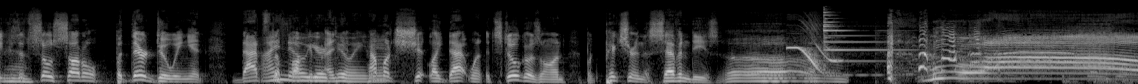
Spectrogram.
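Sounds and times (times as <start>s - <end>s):
speech: 0.0s - 10.3s
voice imitating a sultry wolf whistle: 7.5s - 8.3s
laughter: 8.9s - 10.3s.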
